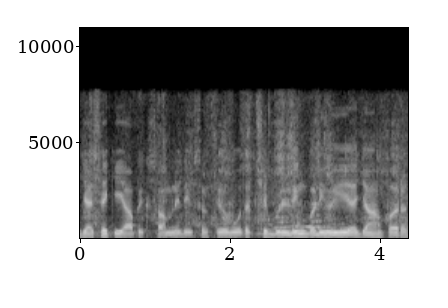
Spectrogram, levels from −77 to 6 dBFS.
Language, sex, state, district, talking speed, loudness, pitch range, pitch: Hindi, female, Chandigarh, Chandigarh, 220 wpm, -16 LUFS, 115-125 Hz, 120 Hz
